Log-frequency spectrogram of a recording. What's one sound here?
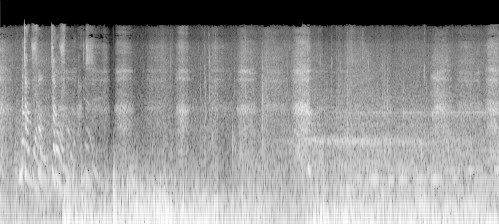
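Wooden beams creak and knock as someone climbs them.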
